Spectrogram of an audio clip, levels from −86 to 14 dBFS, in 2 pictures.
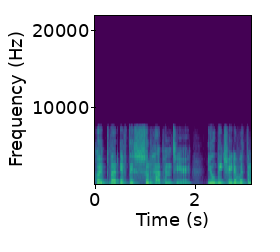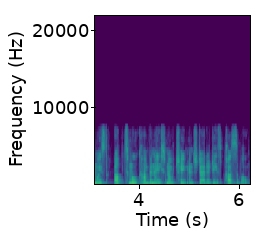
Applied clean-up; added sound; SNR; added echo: none; none; none; none.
